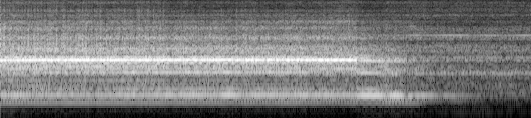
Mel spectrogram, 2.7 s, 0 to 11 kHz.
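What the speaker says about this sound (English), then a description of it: "Baltimore and Ohio 3 chime." Baltimore and Ohio three-chime steam whistle played by a TCS WOW heavy steam model-train sound decoder: one sustained, loud chord blast that holds steadily and then trails off near the end, with no talk.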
